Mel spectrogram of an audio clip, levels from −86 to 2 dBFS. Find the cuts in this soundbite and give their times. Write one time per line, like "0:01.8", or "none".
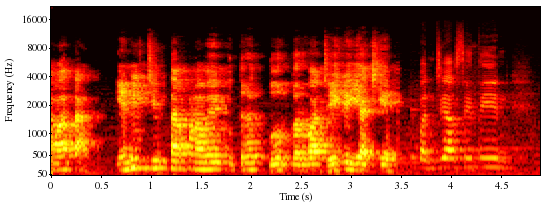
0:03.6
